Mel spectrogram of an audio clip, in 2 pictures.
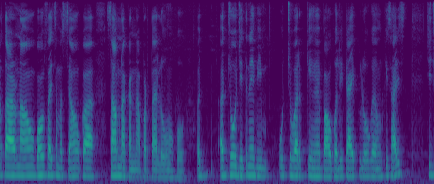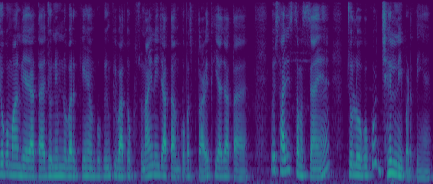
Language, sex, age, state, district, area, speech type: Hindi, male, 18-30, Uttar Pradesh, Prayagraj, urban, spontaneous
